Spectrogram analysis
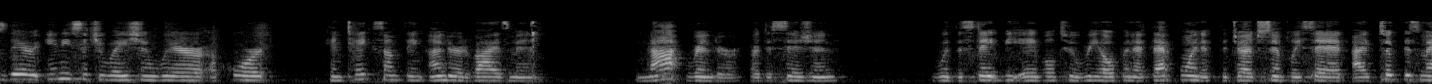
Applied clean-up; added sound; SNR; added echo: none; none; none; none.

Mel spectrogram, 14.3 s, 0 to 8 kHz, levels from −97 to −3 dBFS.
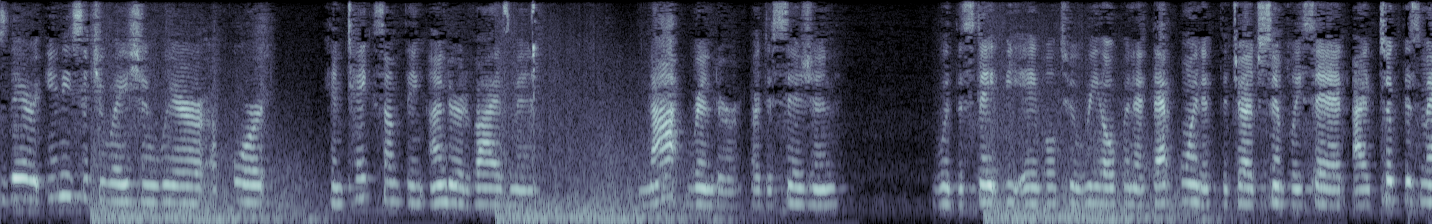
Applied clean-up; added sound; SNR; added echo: none; Boom; 13 dB; none.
